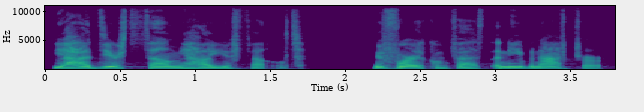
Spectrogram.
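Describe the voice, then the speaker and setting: A young woman speaks sharply and indignantly, turning away a love confession, as the narrator voices her. The voice is breathy, with a long reverb tail behind it. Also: a little high, fairly even intonation, brisk, darkish tone, natural voice. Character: young woman, angry then tearful.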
